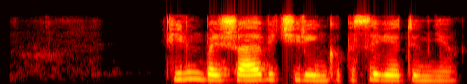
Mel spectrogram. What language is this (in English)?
Russian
